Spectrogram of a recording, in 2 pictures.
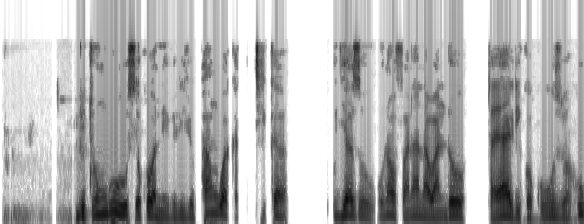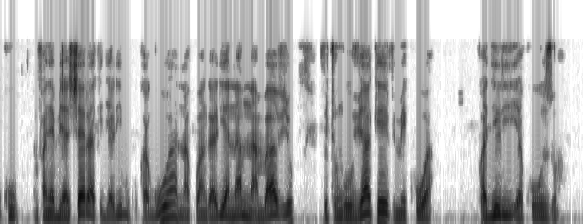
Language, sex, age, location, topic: Swahili, male, 18-24, Dar es Salaam, finance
